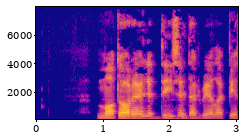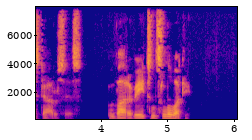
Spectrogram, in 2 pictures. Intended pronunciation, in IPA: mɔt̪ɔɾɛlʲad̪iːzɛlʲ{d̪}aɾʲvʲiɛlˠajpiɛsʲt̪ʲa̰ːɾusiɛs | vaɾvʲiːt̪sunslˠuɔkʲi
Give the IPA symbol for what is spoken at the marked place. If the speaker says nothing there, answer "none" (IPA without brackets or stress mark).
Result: d̪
